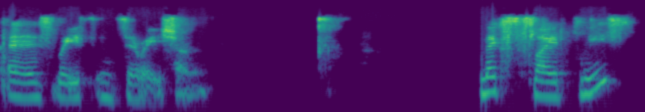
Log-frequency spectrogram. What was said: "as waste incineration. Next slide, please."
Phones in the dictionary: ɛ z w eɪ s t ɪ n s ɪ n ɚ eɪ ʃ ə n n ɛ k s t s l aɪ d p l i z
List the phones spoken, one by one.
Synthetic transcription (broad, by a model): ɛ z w eɪ t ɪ n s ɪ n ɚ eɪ ʃ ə n n ɛ k s t s l aɪ d p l i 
